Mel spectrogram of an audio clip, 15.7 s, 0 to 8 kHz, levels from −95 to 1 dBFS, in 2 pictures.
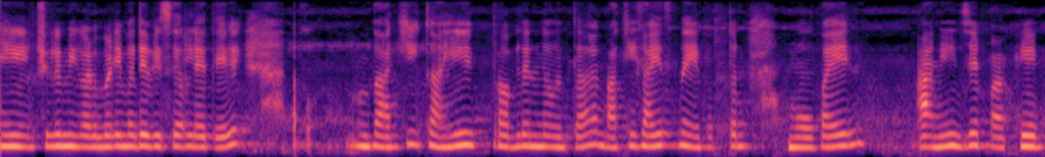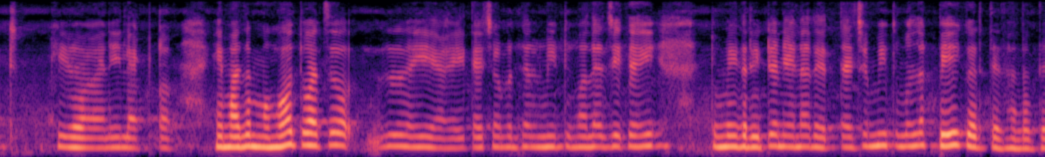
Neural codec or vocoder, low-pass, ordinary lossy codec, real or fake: codec, 16 kHz, 2 kbps, FreqCodec, larger model; none; none; fake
